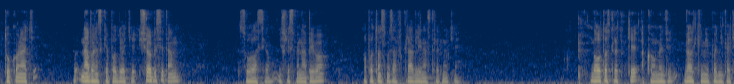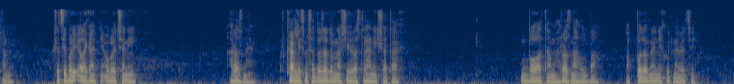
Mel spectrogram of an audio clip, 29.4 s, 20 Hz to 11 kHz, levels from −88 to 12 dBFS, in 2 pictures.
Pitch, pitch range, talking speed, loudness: 100 Hz, 90-105 Hz, 100 wpm, -33 LUFS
